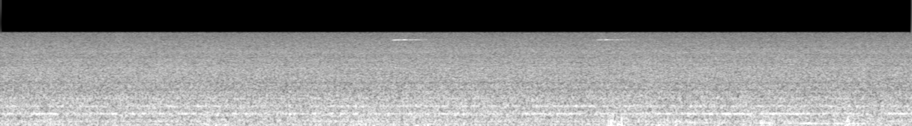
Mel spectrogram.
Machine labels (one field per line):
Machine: fan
